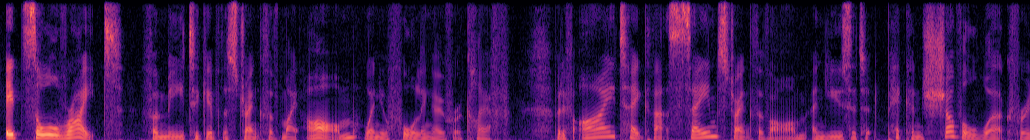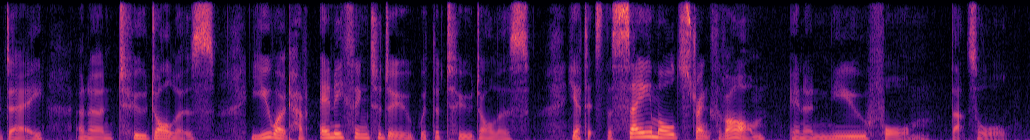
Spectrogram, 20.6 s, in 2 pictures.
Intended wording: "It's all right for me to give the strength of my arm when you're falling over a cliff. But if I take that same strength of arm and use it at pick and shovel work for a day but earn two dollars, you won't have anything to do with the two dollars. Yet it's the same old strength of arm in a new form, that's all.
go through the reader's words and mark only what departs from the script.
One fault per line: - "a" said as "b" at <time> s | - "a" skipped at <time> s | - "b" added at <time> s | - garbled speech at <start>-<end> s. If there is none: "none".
- "but" said as "and" at 11.1 s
